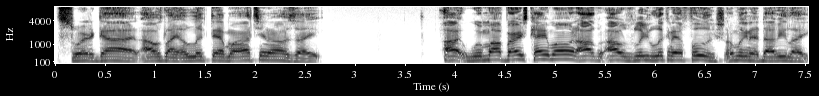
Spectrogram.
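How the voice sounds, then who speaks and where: Very fast and at very even loudness, a man with an American accent talks at a fairly high pitch with fairly even intonation. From US Midwest, South Minneapolis, Minnesota. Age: 20s. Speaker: rapper. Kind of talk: casual chat.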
